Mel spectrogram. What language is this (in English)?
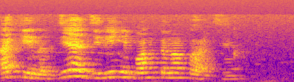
Russian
